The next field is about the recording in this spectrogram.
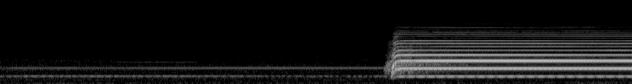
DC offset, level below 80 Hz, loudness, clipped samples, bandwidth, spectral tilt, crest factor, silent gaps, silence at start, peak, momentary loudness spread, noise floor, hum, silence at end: under 0.1%; -70 dBFS; -19 LUFS; under 0.1%; 8.4 kHz; -2 dB/octave; 12 dB; none; 3.85 s; -10 dBFS; 3 LU; -53 dBFS; none; 0 s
